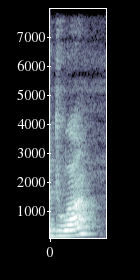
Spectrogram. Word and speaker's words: doigt: have a T here, it's from the Latin word digitum, and digitum, you have a G and you have a T in the Latin form. So we kept these letters, although we don't pronounce them, we kept them.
